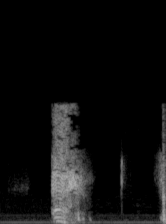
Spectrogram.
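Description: A single loud, sharp sneeze bursts out as a short breathy blast, followed by a couple of faint, brief sounds.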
